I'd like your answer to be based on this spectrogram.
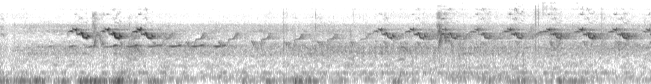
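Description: Sparrows chirp in quick, repeated bright bursts, steady and fairly close, over a low rumbling background with no talking.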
